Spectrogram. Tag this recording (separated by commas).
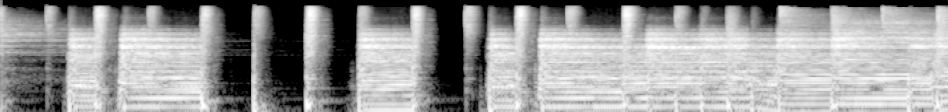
Music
